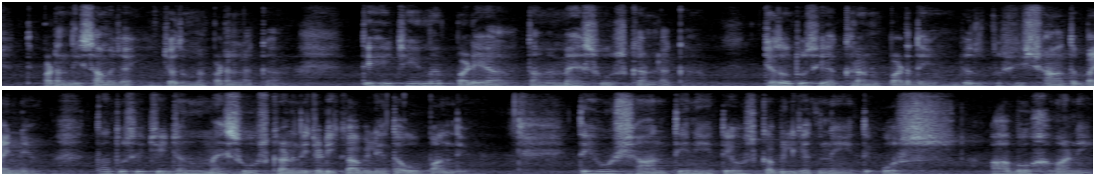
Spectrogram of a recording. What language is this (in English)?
Punjabi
